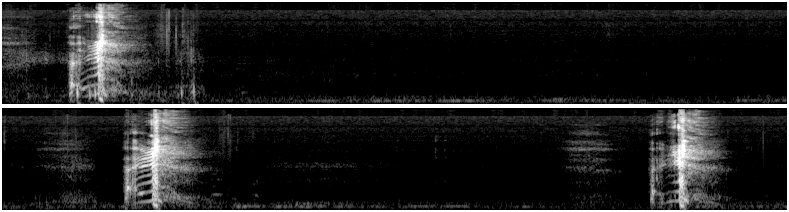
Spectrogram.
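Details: Person with a minor cold having a small fit of sneezing: sharp, explosive sneezes several seconds apart, each preceded by a short inhalation, over quiet room hum.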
